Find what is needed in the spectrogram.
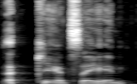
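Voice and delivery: laughing. Real, not acted. Cracking up mid-podcast.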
